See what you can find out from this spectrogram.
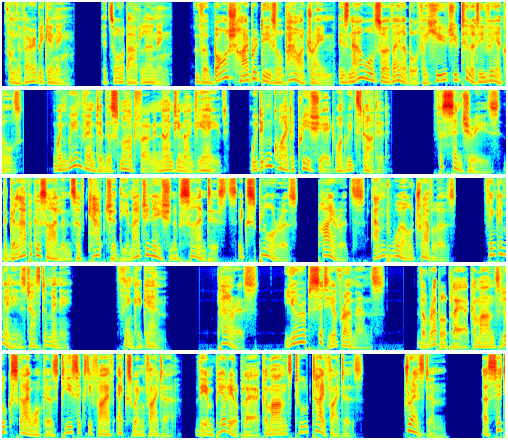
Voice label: Dry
